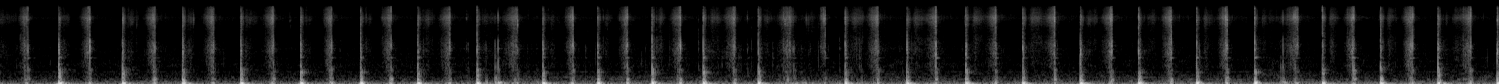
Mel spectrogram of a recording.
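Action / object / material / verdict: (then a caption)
knock / synthetic leather soccer ball / synthetic leather / none. A fist rapidly pounds a hollow, inflated green and black Adidas soccer ball with a synthetic leather cover, held in the other hand. The result is a fast, somewhat uneven series of short, deep thumps with little ring, each with a faint bright slap on the attack.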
